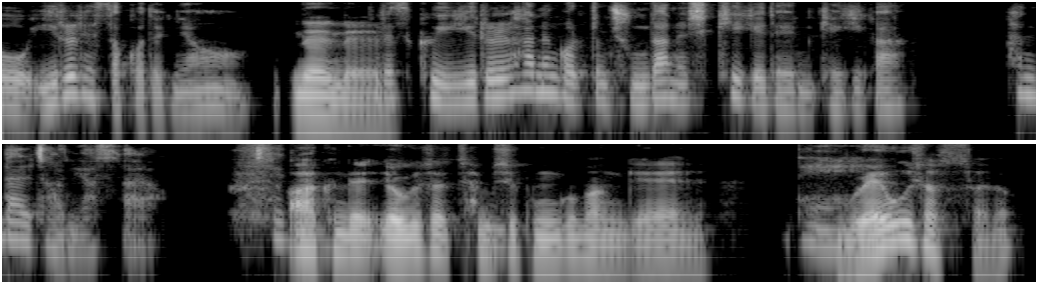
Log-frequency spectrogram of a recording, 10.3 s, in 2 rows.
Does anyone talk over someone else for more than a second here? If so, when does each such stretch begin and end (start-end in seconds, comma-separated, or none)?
none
